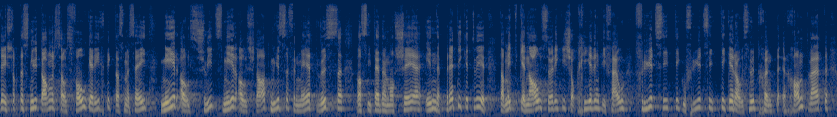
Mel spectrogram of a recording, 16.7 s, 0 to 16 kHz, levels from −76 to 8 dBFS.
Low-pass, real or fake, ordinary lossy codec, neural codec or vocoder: 14.4 kHz; fake; none; vocoder, 44.1 kHz, 128 mel bands, Pupu-Vocoder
